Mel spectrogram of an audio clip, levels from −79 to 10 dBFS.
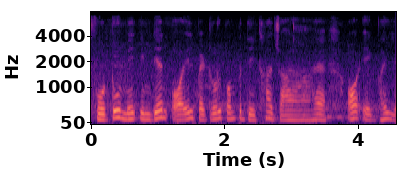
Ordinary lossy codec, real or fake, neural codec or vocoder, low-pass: none; real; none; 7.2 kHz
